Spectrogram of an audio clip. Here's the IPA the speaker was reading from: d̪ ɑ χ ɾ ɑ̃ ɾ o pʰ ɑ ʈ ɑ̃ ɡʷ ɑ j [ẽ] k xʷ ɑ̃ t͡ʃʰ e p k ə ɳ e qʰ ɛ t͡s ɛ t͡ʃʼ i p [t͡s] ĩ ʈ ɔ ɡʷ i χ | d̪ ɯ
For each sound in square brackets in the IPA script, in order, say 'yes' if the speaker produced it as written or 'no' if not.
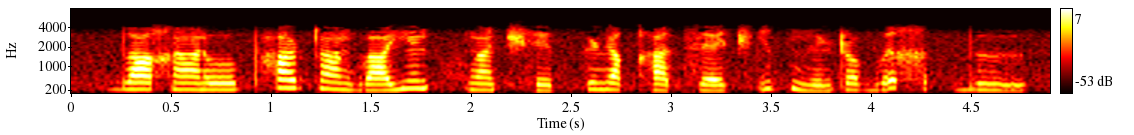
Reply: yes, no

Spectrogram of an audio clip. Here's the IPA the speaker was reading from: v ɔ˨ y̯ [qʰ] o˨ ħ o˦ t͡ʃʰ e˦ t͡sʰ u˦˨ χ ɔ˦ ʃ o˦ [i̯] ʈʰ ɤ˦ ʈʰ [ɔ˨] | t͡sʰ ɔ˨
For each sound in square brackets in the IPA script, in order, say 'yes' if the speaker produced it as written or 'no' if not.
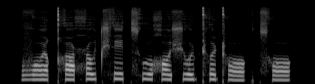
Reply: yes, no, yes

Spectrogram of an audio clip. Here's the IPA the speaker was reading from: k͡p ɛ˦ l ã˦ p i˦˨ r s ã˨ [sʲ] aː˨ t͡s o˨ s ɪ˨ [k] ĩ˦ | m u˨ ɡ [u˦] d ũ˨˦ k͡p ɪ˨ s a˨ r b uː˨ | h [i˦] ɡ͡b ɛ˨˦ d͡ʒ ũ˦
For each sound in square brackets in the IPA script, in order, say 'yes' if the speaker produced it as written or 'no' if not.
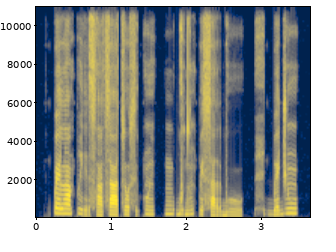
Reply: no, no, no, no

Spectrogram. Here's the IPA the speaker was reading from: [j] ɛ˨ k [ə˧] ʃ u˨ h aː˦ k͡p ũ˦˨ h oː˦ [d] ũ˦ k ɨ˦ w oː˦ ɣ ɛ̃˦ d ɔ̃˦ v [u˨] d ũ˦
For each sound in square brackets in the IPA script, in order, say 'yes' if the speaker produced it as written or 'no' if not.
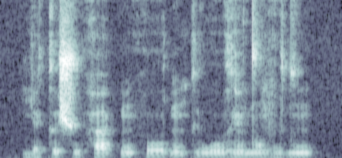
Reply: yes, yes, no, no

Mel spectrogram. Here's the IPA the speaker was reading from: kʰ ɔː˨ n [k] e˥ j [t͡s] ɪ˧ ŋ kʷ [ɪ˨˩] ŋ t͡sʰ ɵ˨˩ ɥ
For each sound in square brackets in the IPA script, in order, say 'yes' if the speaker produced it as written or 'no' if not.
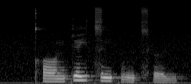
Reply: yes, yes, yes

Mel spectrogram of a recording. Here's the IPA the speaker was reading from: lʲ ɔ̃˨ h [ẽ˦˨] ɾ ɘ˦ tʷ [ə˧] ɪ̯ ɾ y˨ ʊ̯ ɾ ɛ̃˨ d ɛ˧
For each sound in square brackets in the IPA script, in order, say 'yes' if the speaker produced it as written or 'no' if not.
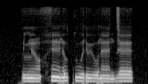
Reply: yes, yes

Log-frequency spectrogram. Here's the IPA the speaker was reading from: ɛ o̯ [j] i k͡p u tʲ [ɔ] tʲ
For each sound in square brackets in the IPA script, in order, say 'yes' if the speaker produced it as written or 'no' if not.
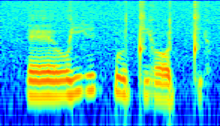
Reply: yes, yes

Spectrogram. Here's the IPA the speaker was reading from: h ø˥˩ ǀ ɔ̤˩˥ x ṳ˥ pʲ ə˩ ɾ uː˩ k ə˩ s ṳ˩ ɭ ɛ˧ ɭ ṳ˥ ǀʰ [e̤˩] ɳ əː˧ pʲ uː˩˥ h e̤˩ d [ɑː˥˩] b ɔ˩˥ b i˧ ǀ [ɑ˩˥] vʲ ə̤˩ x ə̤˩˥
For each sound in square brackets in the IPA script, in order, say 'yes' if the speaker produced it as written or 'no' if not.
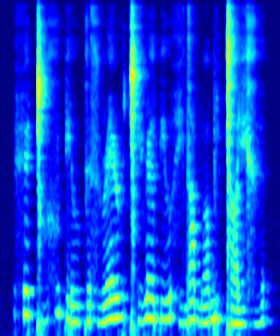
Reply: no, no, no

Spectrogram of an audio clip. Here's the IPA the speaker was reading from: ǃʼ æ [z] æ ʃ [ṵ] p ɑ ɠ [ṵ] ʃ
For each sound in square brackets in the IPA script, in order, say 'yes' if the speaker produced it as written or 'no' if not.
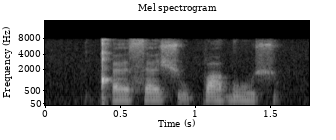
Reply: no, yes, no

